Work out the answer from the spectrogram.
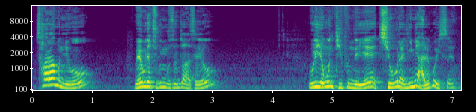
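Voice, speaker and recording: High-voiced emphatic male preacher. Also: animated, moderate pace, pauses often. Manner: emphatic, rhetorical questions, frequent hallelujahs, wide swings in loudness. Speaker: pastor. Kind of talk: sermon.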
